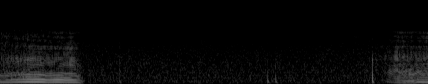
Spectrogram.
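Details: A rough, buzzing snoring breath at the start and again at the end, with a quiet pause between: snoring.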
